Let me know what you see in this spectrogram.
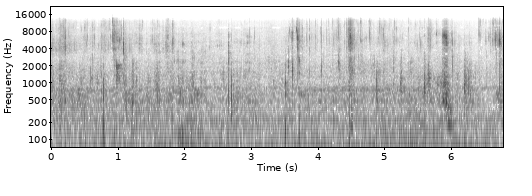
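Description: Close-miked eating of a sticky rice meat dumpling (zongzi): chewing and mouth sounds, with scattered clicks and smacks.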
